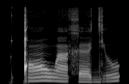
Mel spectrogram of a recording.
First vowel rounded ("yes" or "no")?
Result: yes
